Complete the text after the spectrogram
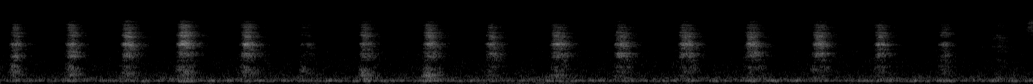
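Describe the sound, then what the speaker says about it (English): Rapid, forceful yogic exhales of breath of fire, about a dozen sharp nasal puffs in a steady rhythm, close and fairly soft, with no talking over them. "you can go back to our breath of fire, and on the exhale, draw the navel in towards the spine"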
